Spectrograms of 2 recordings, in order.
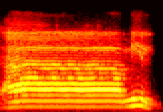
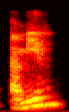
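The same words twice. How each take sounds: First: The first vowel is long, the second short. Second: Both vowels are short. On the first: It means a plea for protection. "panjang hamzahnya, mimnya pendek" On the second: It means safe. "hamzahnya tidak ada mad, mimnya tidak ada mad"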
